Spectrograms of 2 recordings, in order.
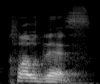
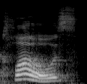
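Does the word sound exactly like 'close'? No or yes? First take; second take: no; yes. First: It sounds different from the word close. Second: It sounds exactly like the word close. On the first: The speaker calls it wrong. "not clothes" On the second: The speaker calls it right. "Say it the exact same way as close"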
